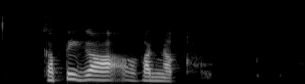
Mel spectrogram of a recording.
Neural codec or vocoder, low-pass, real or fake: none; 9.9 kHz; real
